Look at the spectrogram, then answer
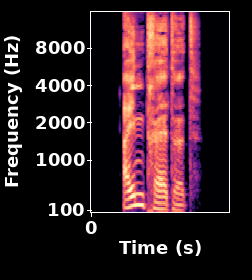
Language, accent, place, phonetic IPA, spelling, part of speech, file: German, Germany, Berlin, [ˈaɪ̯nˌtʁɛːtət], einträtet, verb, De-einträtet.ogg
- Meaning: second-person plural dependent subjunctive II of eintreten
